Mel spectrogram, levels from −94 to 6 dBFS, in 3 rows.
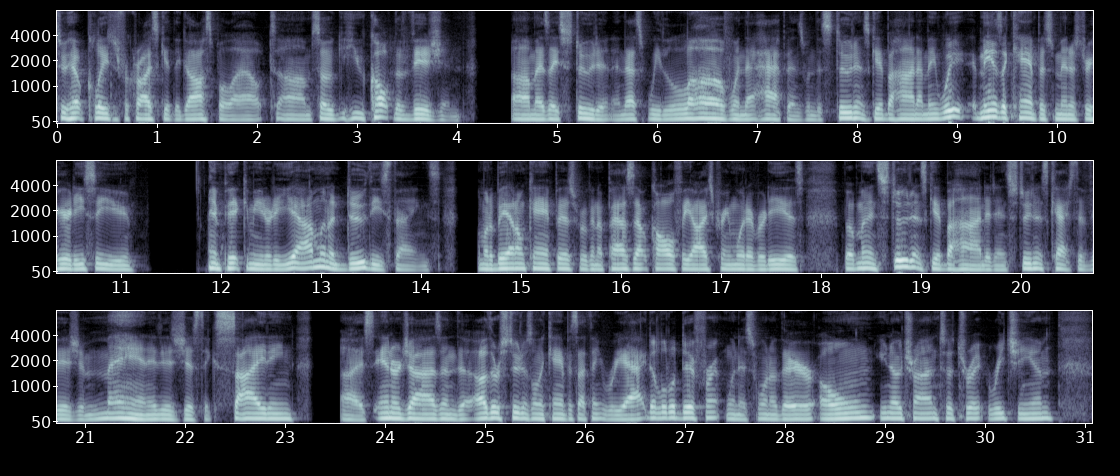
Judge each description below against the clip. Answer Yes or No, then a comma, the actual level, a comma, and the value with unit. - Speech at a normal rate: No, fast, 220 wpm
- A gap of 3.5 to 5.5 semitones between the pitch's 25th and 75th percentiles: No, average, 2.8 semitones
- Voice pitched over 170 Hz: No, low, 125 Hz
